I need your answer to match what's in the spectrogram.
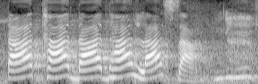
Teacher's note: इन व्यंजनों का उच्चारण ऊपर के दांतों पर जीभ से लगने से होता है।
